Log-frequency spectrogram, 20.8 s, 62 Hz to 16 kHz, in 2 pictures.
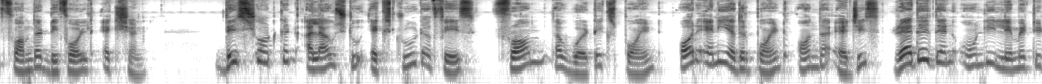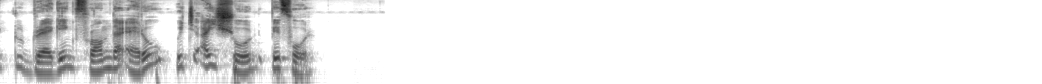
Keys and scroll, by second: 7.8 typing, 11.3 typing, 14.7 typing, 17.9 typing.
